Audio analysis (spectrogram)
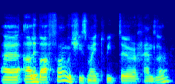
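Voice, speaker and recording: A man from northern Italy, answering interview questions in a relaxed, hesitant way with fillers. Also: mid-range voice, normal speed. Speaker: guest, software architect.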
